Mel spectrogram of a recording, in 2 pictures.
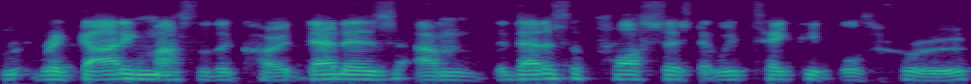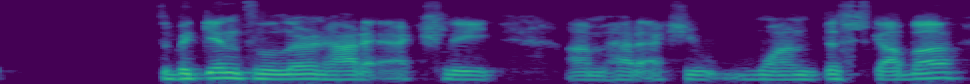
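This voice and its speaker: Bright-voiced relaxed man from Samoa. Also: medium pitch, moderate pace, no room sound, rough recording. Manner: friendly, relaxed, many fillers and restarts. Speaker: guest, strength coach. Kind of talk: casual podcast interview.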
